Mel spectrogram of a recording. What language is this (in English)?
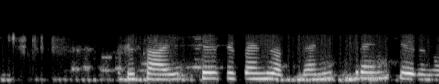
Konkani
